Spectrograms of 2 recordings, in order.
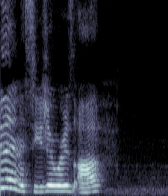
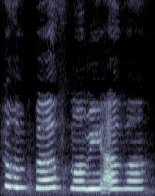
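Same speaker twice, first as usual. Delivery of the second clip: put-on higher, tearful child reassuring mom; comforting daughter; 9 semitones higher, 3 dB louder than usual. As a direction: soothe mommy like a weeping little girl. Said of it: "She's like".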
